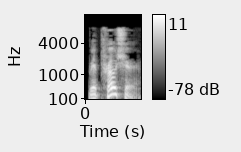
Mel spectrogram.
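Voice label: "reproacher", British English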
